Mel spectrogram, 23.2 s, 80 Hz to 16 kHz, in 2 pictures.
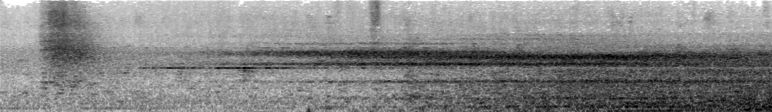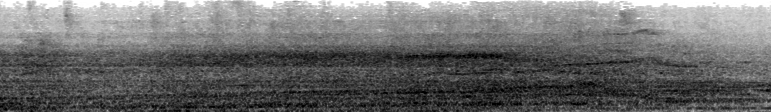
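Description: Elizabeth line Class 345 train running in the tunnel at the station. Its rumble builds over the first several seconds and then holds steady, with a long high electric whine over it.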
